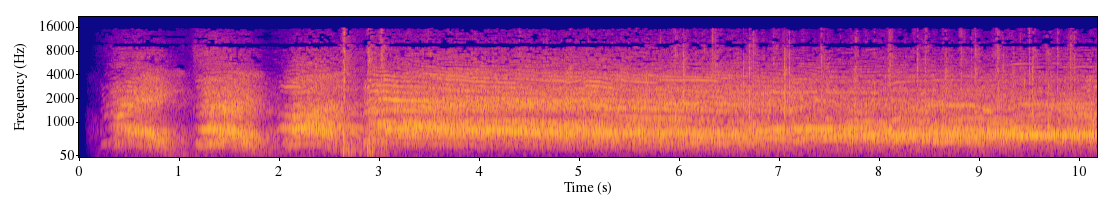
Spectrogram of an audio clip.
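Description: Crowd chanting a countdown, "three, two, one", in three loud beats, then a short pop as the confetti is fired, and the crowd breaks into sustained loud cheering and whooping.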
